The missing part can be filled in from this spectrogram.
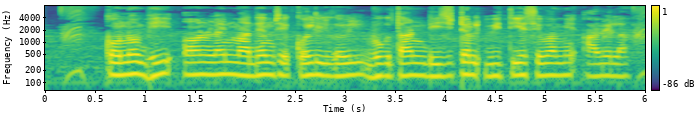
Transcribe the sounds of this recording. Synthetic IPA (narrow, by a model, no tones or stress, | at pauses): koːnobʱiɔːnlaɪnmad̪ʱjəmsekoilɡəɪlbʱʊɡt̪aːnɖid͡ʒiʈəlʋit̪ijəseʋamẽaʋela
